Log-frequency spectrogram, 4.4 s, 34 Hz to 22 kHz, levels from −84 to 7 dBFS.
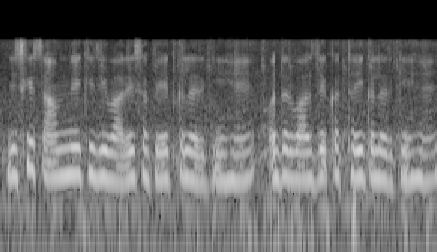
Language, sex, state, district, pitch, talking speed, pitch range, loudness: Hindi, female, Uttar Pradesh, Lucknow, 230 Hz, 190 wpm, 220-240 Hz, -17 LUFS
